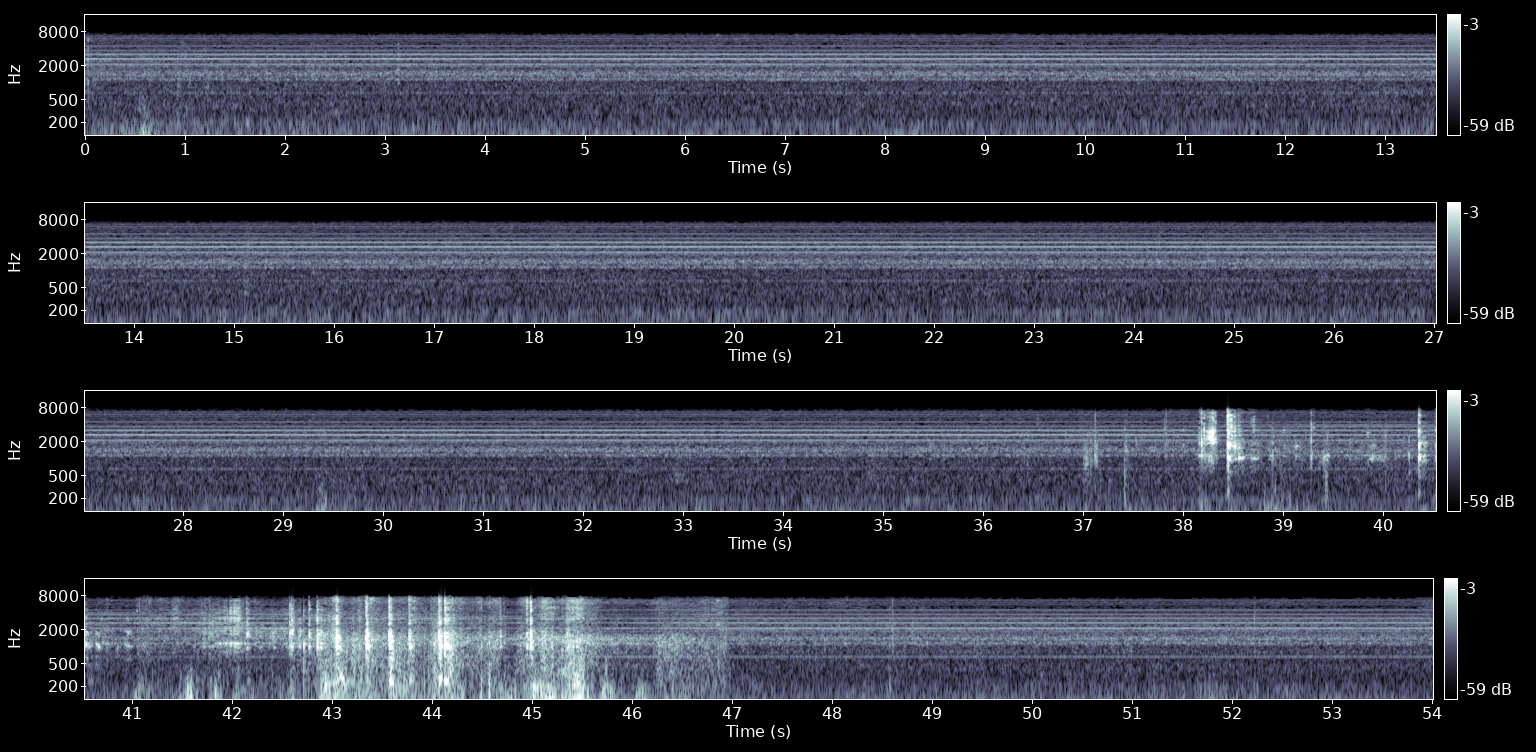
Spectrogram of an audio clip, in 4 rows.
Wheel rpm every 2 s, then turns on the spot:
0, 0, 0, 0, 0, 0, 0, 0, 0, 0, 0, 0, 0, 0, 0, 0, 0, 0, 0, 0, 0, 0, 0, 0, 0, 0, 0.
none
